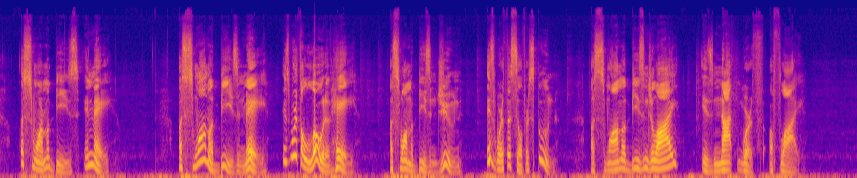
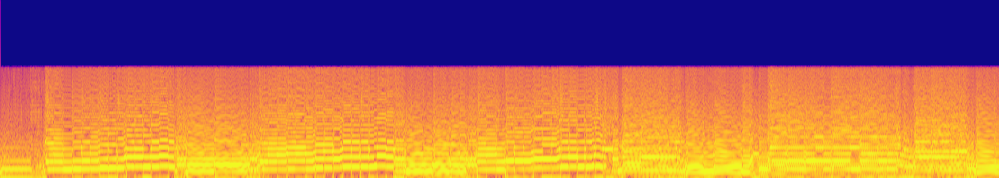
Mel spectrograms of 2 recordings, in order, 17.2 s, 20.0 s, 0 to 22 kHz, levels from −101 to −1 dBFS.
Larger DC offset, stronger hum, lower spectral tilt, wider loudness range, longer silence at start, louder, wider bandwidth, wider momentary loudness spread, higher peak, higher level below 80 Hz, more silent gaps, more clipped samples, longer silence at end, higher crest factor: second, under 0.1% vs 10%; neither; second, -4 dB/octave vs -7.5 dB/octave; first, 6 LU vs 0 LU; first, 0.4 s vs 0 s; second, -19 LUFS vs -2 LUFS; first, 19 kHz vs 5.4 kHz; first, 15 LU vs 1 LU; about the same, 0 dBFS vs 0 dBFS; second, -42 dBFS vs -20 dBFS; neither; second, under 0.1% vs 70%; first, 1.15 s vs 0 s; first, 20 dB vs 2 dB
